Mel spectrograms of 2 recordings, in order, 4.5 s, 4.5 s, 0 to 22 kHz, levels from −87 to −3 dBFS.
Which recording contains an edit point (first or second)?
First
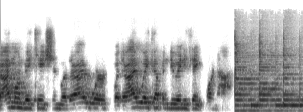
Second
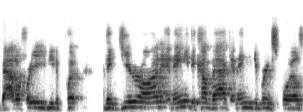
first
